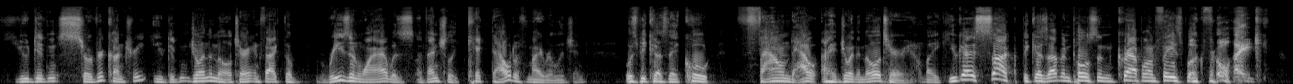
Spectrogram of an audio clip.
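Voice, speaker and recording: A man's somewhat breathy voice at medium pitch, fairly quick pace and lively intonation, on a very clean recording with a silent background. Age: 30s. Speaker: military veteran podcast host. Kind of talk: casual chat.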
